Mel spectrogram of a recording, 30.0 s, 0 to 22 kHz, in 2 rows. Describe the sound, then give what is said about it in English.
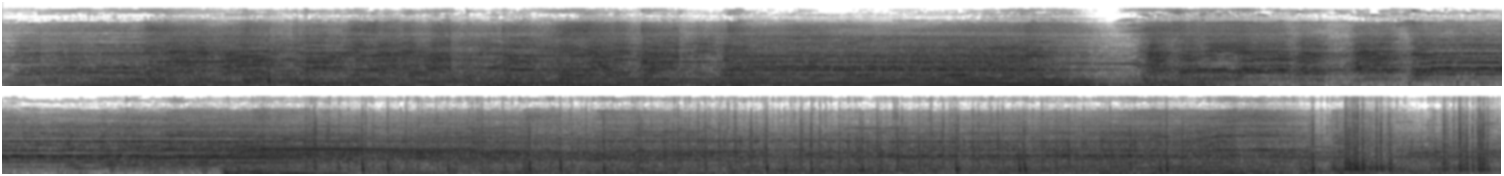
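The grand finale of the Happily Ever After fireworks show in front of the castle: continuous rapid bangs and crackles layered over booming music, with a crowd cheering in the background, loud and sustained throughout. “it's about 30 seconds here, of the grand finale of the happily ever after fireworks show that they're never going to do again as of October moving forward.”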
